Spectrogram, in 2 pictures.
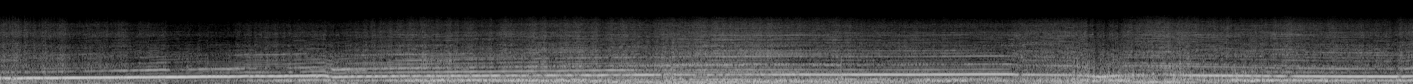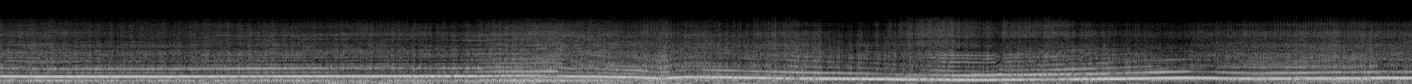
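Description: Kawasaki ZX-6R 600 cc inline-four race engine at high revs, heard from on the bike, with wind rush. The pitch climbs slowly and dips briefly at gear changes a few times. About 23 seconds in it falls and climbs again through a slower corner.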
